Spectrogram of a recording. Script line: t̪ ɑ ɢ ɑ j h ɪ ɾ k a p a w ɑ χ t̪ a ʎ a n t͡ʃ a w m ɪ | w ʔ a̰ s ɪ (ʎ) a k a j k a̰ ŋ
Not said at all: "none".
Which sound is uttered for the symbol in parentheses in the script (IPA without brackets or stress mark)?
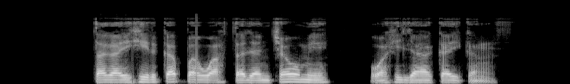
ʎ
